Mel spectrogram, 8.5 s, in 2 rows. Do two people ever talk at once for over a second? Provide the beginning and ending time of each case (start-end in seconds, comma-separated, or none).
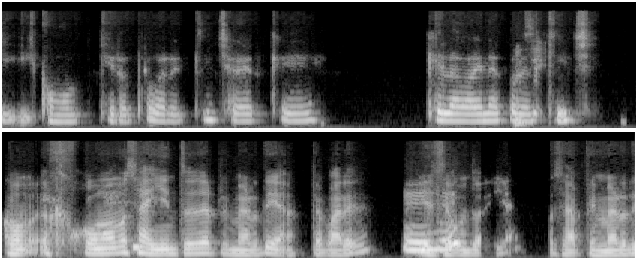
none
